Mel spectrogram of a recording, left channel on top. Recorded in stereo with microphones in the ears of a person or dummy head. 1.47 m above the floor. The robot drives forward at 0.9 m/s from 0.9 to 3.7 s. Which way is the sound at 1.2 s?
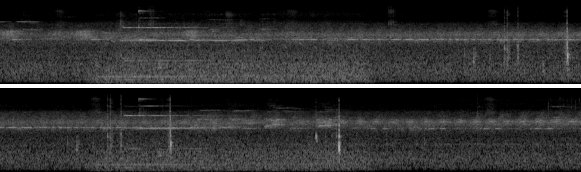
45° left (ahead or behind).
